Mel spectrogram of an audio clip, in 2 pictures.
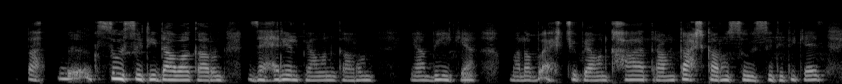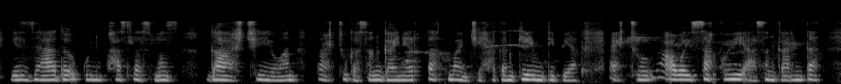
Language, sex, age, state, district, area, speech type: Kashmiri, female, 18-30, Jammu and Kashmir, Kulgam, rural, spontaneous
